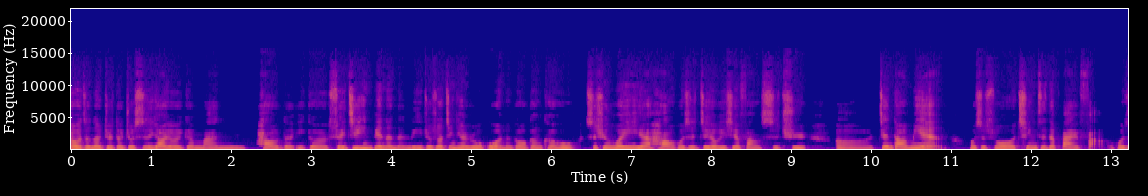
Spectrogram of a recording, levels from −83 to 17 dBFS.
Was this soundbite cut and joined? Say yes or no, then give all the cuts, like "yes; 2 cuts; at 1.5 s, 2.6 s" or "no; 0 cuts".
yes; 2 cuts; at 2.2 s, 6.4 s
